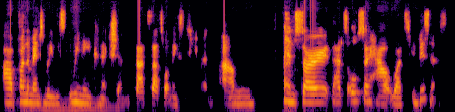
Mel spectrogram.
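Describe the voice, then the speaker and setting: A woman's voice: medium pitch, a little fast, slightly rough, dry recording. A woman with an Australian accent, a guest coach chatting casually, laughing often and using many fillers. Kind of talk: casual webinar talk. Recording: dull lo-fi dry sound.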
